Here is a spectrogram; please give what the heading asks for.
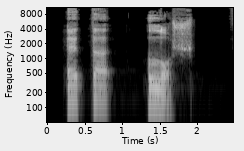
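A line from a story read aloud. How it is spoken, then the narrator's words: Calm. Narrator (Russian): спокойно ответила Филомена Платоновна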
